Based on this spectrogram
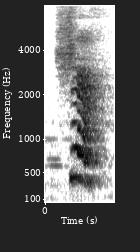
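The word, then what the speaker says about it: chef: হয়নে এইটো মেচিন এইটো চি এইচ যদিও তোমার উচ্চারণ হয় শ। শেফ, শেফ মানে কি হয়, প্রফেশনাল কুক হয় না, শেফ।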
